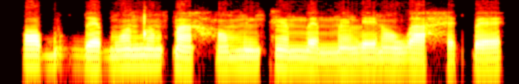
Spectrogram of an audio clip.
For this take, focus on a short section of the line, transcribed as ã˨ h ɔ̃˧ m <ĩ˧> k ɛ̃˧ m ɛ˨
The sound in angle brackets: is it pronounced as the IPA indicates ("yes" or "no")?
yes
